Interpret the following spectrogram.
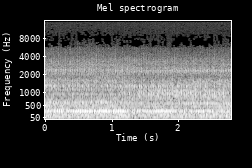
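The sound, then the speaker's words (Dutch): A car engine, just started with a turn of the key, idles steadily, a continuous low mechanical rumble with a faint hum and even vibration throughout, no voices present. “Motortje is fantastisch. Draai ik alleen de sleutel om. Start te lopen.”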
